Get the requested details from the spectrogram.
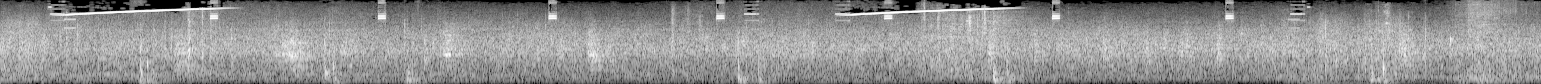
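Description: Footsteps thud slowly across a hollow wooden floor.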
